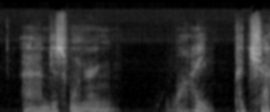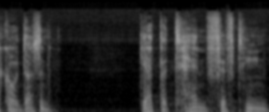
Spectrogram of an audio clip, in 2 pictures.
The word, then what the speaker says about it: Pacheco: And by the way, is there anybody who says every syllable of one person's name quite like Jim Nance says Pacheco? He lays into that PCO.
